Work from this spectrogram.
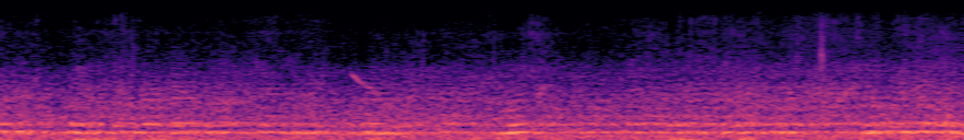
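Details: Hive of honey bees kept with a Mason jar honey super, producing a continuous low drone that holds an even pitch throughout, with faint brief rising squeaks in the background.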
